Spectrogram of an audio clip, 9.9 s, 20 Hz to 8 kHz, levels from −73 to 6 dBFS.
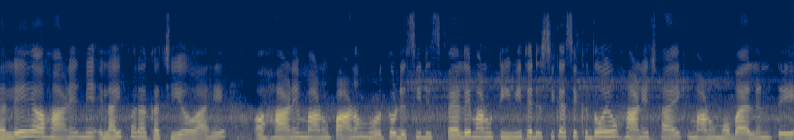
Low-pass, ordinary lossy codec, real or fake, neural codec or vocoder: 7.2 kHz; none; real; none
